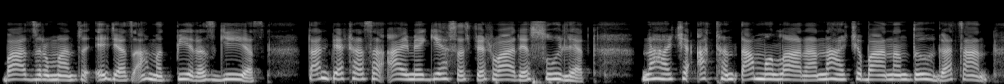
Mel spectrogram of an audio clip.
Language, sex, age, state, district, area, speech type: Kashmiri, female, 30-45, Jammu and Kashmir, Bandipora, rural, spontaneous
